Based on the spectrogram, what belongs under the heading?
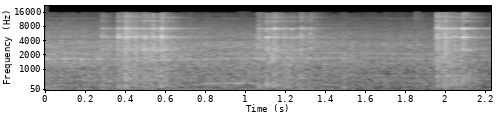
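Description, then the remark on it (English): Short, whining bursts of power tools as workers sand and drill in a school being readied to open in Kharkiv, coming in three roughly evenly spaced spurts, each less than a second long, at moderate volume against a quiet background. “Some install lights, insulation, and wheelchair-accessible ramps. Others sand and drill.”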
